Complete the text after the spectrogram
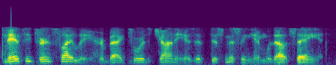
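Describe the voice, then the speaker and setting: A man's voice: on the low side, brisk, a little hiss or hum. A man reading stage directions as scripted narration for a play, with narrow phone-like sound.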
